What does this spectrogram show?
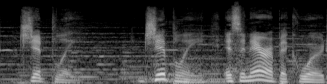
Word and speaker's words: Ghibli: Technically, the correct pronunciation is Ghibli. However, due to differences in pronunciation between the Japanese and Italian languages, the name ultimately became pronounced as Ghibli.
